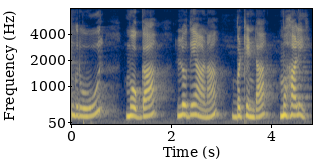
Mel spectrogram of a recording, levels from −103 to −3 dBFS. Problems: background sounds at intervals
